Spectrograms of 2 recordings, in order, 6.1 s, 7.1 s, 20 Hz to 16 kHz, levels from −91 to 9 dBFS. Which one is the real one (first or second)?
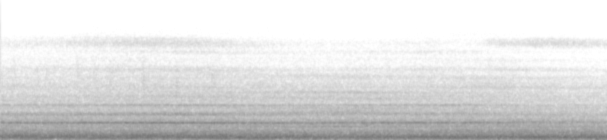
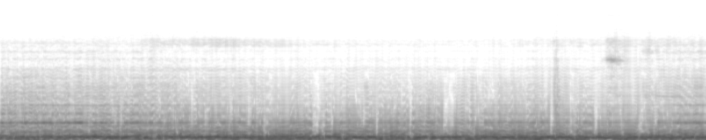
first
